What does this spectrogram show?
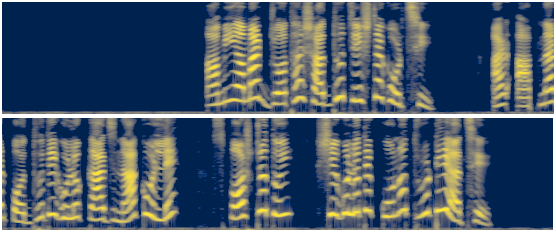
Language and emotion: Bengali, angry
